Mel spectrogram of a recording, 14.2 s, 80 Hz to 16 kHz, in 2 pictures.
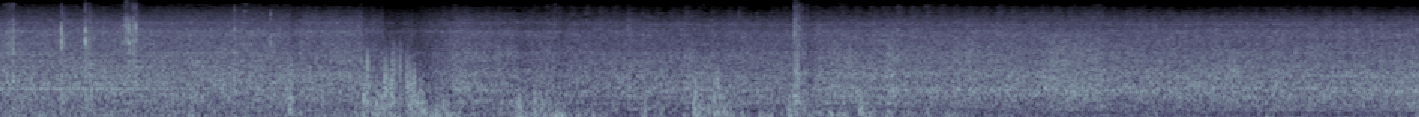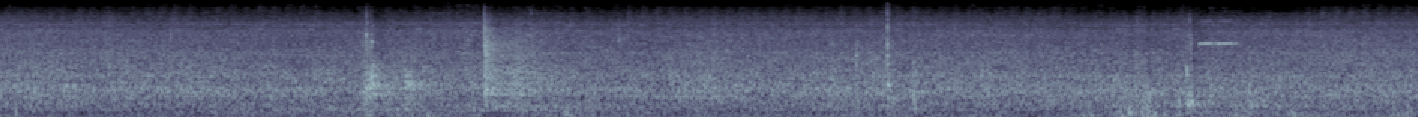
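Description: Steady low rumble of diesel semi-truck engines idling, mixed with wind noise. A few short clicks and knocks sound about 2 to 4 seconds in and again around 9 seconds.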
